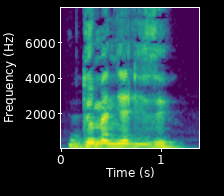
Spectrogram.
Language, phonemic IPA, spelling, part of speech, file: French, /dɔ.ma.nja.li.ze/, domanialiser, verb, LL-Q150 (fra)-domanialiser.wav
- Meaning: to consolidate several states into one, or unite them to the crown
